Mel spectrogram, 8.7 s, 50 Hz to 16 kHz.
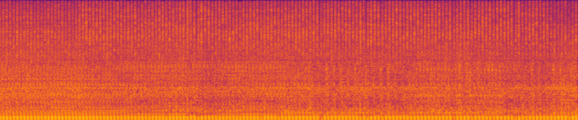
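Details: Old rusty Tecumseh 10 hp HM100 single-cylinder after new genuine carburetor and governor linkage correction: fast, even putter at steady speed, no hunting or misfires; runs great now.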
